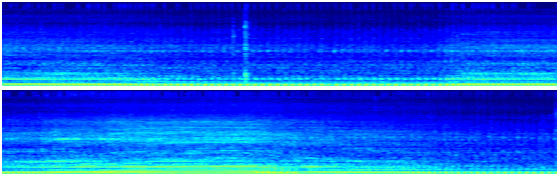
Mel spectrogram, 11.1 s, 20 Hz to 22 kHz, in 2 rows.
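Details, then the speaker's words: Yamaha Breeze 125 on its first start after two years in storage, with a slight fuel leak: small single-cylinder idling with an uneven, stumbling beat and occasional hiccups; rough running, which the owner puts down to sitting for two years. "all right so we got a moving and grooving got some hiccups tour but you know it's to be expected to be a set for two years"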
